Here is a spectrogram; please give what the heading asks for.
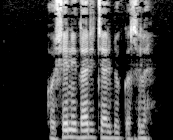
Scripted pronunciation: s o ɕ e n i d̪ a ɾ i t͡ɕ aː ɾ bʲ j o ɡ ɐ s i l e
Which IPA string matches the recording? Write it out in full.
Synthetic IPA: h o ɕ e n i d̪ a ɾ i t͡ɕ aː ɾ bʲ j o k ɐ s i l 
